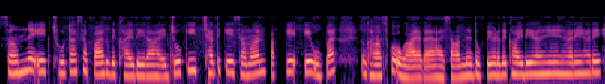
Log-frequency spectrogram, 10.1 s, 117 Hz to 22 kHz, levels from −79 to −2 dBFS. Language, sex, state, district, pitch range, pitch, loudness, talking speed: Hindi, female, Uttar Pradesh, Jyotiba Phule Nagar, 210-245 Hz, 230 Hz, -24 LUFS, 180 wpm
